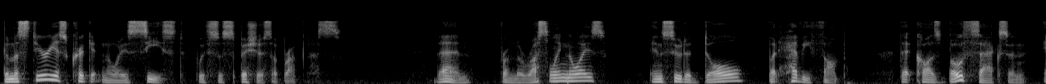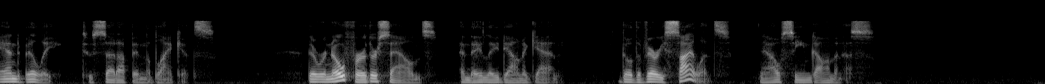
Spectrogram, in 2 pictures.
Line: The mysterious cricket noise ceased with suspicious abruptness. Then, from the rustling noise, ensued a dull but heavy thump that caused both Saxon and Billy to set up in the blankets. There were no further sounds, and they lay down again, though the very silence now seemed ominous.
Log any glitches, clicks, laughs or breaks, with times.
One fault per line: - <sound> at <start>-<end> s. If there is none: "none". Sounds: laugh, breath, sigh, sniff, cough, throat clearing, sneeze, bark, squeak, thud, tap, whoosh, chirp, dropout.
none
